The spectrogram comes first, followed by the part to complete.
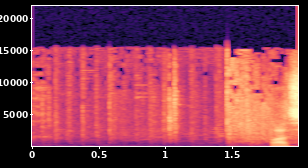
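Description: Quiet sound effects from an animated fight scene, with a short sharp hit about a second in and a louder noisy swell shortly after. A man starts talking at the very end.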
